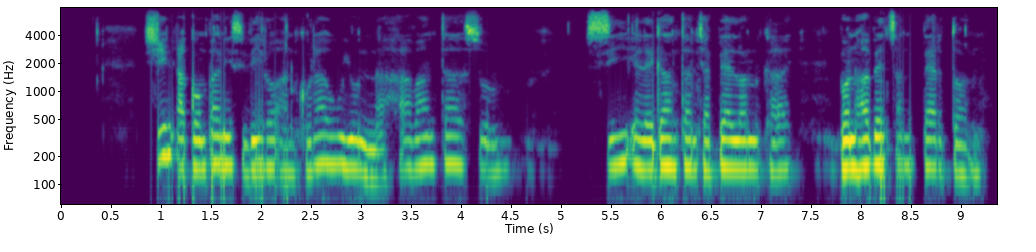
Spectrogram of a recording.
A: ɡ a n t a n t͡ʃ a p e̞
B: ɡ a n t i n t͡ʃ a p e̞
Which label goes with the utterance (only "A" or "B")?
A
